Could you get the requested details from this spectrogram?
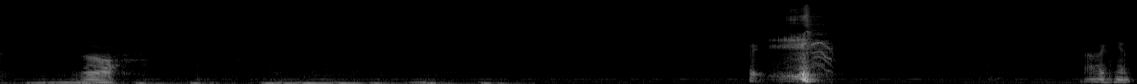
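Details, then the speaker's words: Adult sneezing from seasonal allergies, sneezing for about 10 minutes and unable to stop: a sharp, forceful sneeze after a short in-breath, quieter sneezy breaths before, a third starting at the end; room hum. "Allergies have been bad this year."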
